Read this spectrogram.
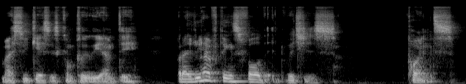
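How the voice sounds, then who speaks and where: Low husky guy chatting about his photo work, lively, restarts a lot. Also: normal speed. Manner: animated, laughs often, restarts. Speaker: travel photographer. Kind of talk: casual interview chat.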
